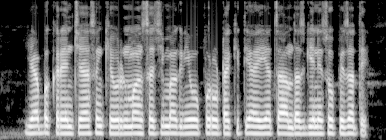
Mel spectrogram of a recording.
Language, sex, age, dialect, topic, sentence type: Marathi, male, 31-35, Standard Marathi, agriculture, statement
